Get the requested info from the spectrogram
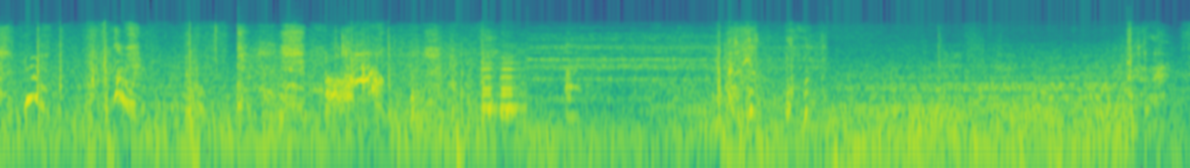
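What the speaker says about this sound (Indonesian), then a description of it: "ia sempat membunyikan klakson" A car horn honks amid a busy, loud mix of action sounds and vehicle noise, with some voices in the background.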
